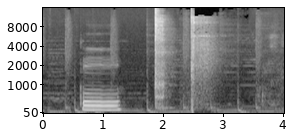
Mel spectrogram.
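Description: DP Fusion 2 Mini gejluk air rifle firing a 4.5 mm pellet after a single pump stroke: one sharp report about two seconds in. About half a second later comes a second sharp crack with a brief hiss of noise, the pellet striking the glass bottle target.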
